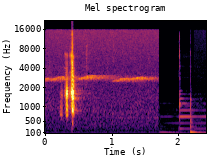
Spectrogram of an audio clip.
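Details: Wood frog giving two quick, rasping clucking croaks in rapid succession near the start, with a steady high tone underneath and soft tonal music following.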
